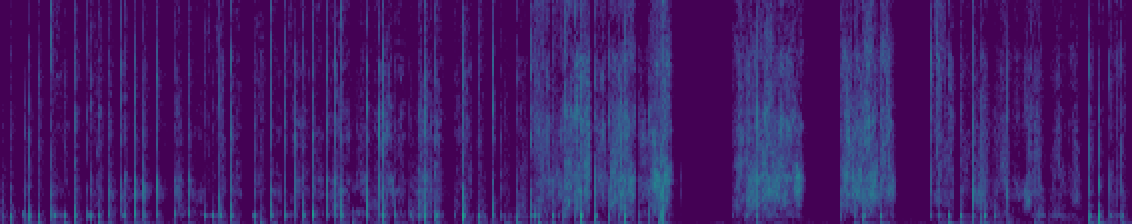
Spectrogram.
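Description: Fingertips tap rapidly on the black plastic back panel of a smartphone while the phone records, making a fast stream of sharp, bright clicks with a hollow knock. Midway the taps blur into short bursts of dry scratching separated by brief silences, then the quick tapping resumes.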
